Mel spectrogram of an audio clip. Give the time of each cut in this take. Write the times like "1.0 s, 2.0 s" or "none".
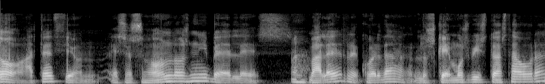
none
